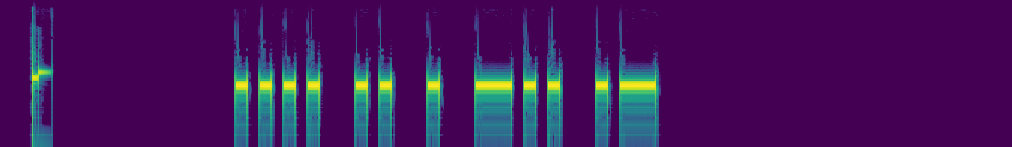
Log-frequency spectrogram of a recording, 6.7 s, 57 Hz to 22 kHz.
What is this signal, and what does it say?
Morse code, heard as a keyed tone, about 15 wpm, 700 Hz. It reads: HIEDA
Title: Code Groups - 5 Letters - 15wpm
